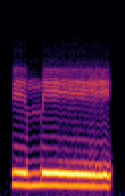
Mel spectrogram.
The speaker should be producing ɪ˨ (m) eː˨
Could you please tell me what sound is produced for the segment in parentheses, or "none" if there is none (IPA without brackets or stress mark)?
m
